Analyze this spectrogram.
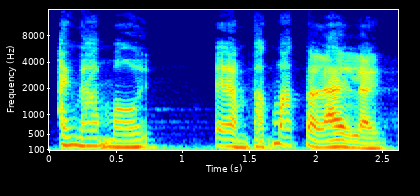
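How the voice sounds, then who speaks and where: A woman voicing a chatty, easily frightened young female spirit medium in a breathy voice. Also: lowish voice, a little fast, fairly bright tone. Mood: confiding. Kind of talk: audiobook character voice.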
